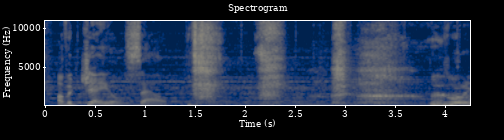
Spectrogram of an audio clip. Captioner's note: sniffling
